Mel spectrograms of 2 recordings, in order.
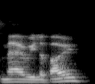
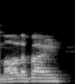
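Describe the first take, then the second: First: The name is sounded out as it is spelled. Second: The name is said in a shorter, contracted form. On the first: This is how the spelling suggests it is said. The speaker calls it wrong. "looks like it should be pronounced" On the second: This is how it is actually said. The speaker calls it right. "but it's"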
